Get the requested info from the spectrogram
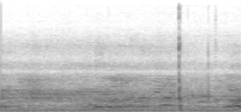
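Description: Faint voices from a TikTok video playing on a phone, with a single sharp click near the end.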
